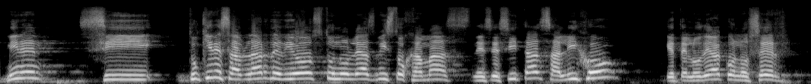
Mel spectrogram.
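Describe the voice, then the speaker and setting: A man with a notably high voice leads a Bible class in a church meeting room. He teaches in a chatty, informal way, mixing doctrine with jokes and rhetorical questions aimed at the class. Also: a little slow.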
